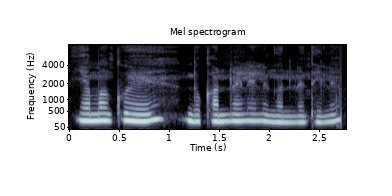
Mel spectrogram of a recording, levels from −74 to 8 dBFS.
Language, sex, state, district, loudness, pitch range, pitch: Wancho, female, Arunachal Pradesh, Longding, -14 LUFS, 190-210 Hz, 200 Hz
